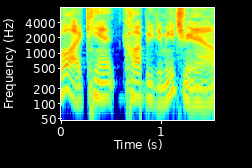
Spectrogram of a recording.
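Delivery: ordinary delivery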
